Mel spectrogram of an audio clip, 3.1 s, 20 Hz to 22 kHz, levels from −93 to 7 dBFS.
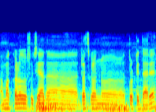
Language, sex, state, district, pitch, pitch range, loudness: Kannada, male, Karnataka, Belgaum, 120 Hz, 115-125 Hz, -18 LUFS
